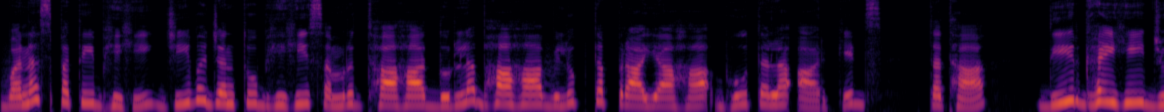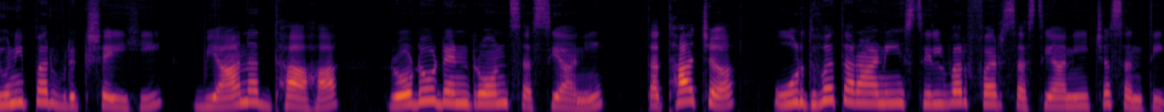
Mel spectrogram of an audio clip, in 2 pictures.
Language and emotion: Sanskrit, neutral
